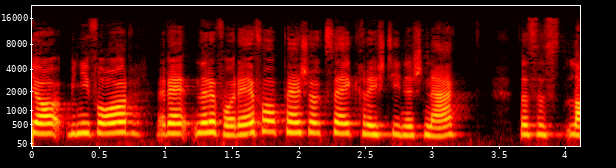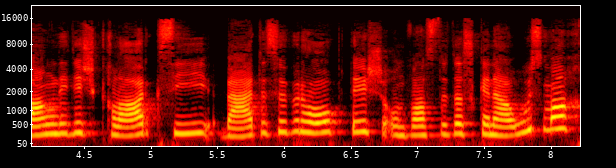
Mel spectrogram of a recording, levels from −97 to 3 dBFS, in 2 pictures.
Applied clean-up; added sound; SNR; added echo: neural mask model DeepFilterNet 3.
